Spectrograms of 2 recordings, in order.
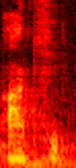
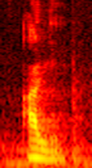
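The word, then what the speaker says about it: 아기: what i am trying to say aagi not aki agi let's look at one more word so here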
